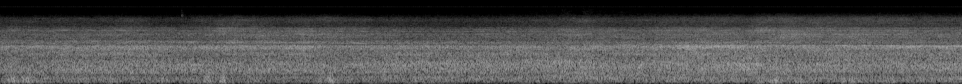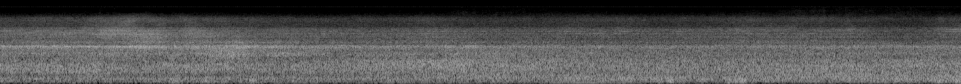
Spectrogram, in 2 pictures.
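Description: Jet engines of a Vueling Airbus A320-family airliner running at taxi power: a steady rushing noise with a constant high whine, swelling slightly about halfway through as the aircraft passes nearest.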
